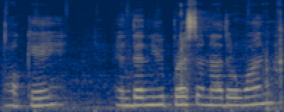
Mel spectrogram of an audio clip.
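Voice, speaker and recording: A woman with a high voice talks at a normal speed in a level tone. She's a childcare educator vlogging a casual unboxing demo, explaining each step simply and often repeating herself. Music plays in the background.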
